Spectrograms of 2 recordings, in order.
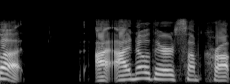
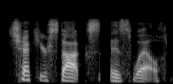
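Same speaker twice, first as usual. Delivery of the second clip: ordinary delivery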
